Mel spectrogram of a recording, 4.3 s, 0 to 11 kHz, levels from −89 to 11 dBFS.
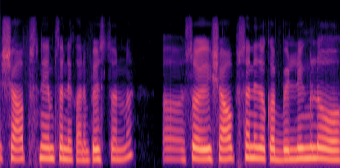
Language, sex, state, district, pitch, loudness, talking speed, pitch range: Telugu, female, Andhra Pradesh, Annamaya, 195 Hz, -14 LUFS, 170 wpm, 190-210 Hz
